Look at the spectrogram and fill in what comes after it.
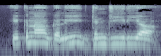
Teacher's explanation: ਗਲੀ ਪੋਲਾ ਹੀ ਬੋਲਣਾ ਗੱਲੀ ਨਹੀਂ ਕਹਿਣਾ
